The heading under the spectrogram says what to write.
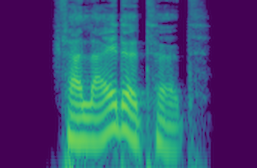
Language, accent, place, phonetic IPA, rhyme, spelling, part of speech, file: German, Germany, Berlin, [fɛɐ̯ˈlaɪ̯dətət], -aɪ̯dətət, verleidetet, verb, De-verleidetet.ogg
- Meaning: inflection of verleiden: 1. second-person plural preterite 2. second-person plural subjunctive II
